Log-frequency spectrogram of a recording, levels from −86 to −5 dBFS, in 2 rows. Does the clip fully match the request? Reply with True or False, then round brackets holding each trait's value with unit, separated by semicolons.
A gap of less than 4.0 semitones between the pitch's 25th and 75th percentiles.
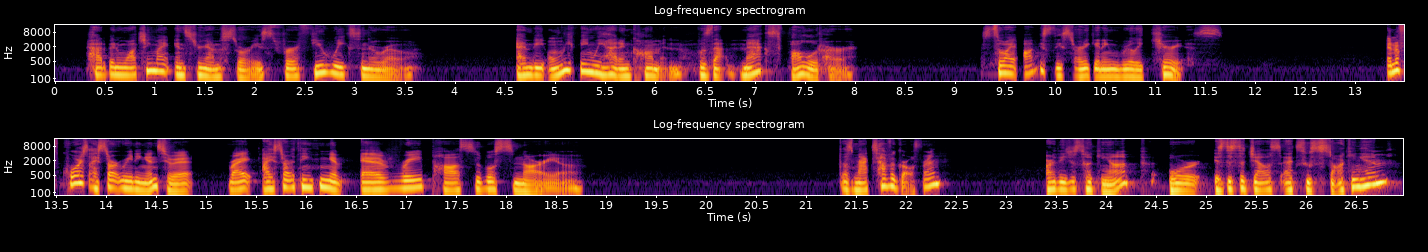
False (4.7 semitones)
